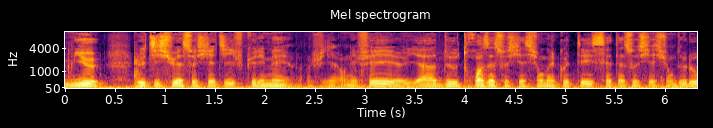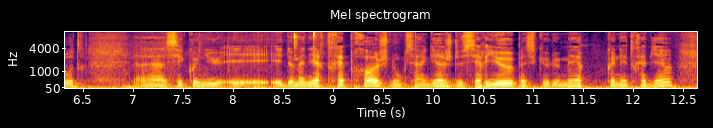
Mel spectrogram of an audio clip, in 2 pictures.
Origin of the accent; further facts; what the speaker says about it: Auvergne-Rhône-Alpes, France; On est auvergnat d'origine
